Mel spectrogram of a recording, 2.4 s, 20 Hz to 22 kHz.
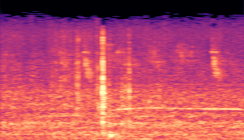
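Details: Honey bees humming while a beekeeper forms nucleus colonies the old way from a previously made forager swarm, 15 May 2018; a steady dense drone with sharp clicks and knocks from hive work around the one-second mark.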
